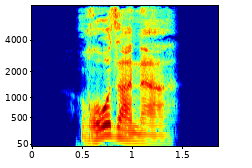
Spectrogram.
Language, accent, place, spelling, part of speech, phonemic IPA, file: German, Germany, Berlin, rosaner, adjective, /ˈʁoːzanɐ/, De-rosaner.ogg
- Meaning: inflection of rosa: 1. strong/mixed nominative masculine singular 2. strong genitive/dative feminine singular 3. strong genitive plural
